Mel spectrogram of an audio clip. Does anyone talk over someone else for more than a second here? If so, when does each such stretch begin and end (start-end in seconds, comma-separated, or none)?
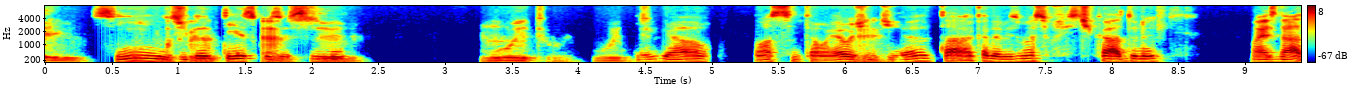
0.8-2.3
